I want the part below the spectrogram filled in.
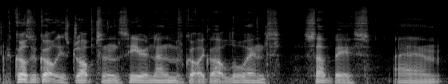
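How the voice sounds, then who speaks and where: Low-voiced man explaining music software. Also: steady tone, a little fast. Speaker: music producer giving a tutorial. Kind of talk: casual screen-recorded software tutorial. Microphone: voice-over recorded while working at computer.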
